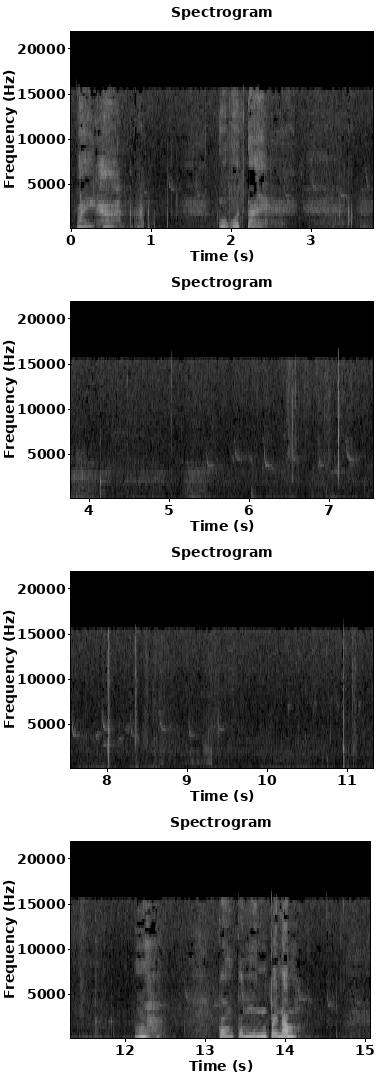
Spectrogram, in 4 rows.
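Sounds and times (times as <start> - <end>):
small bird chirping: 5.1 - 11.6.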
